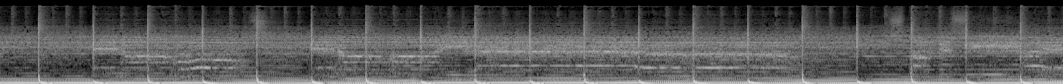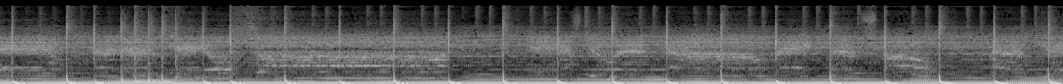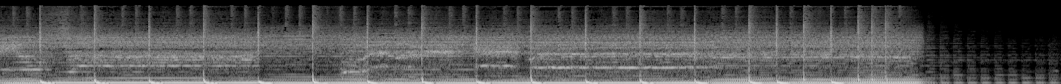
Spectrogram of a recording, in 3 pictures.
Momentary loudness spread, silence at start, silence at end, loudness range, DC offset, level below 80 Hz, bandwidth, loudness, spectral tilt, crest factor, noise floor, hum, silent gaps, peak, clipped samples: 2 LU; 0 s; 0.05 s; 1 LU; under 0.1%; -18 dBFS; 17 kHz; -17 LUFS; -4 dB/octave; 16 dB; -38 dBFS; none; none; 0 dBFS; under 0.1%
